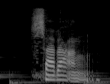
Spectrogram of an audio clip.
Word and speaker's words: 사랑: number 148 sang sang this is a two syllable word the first syllable is sa the second syllable is rang pronounce it with me sang Sarang the word Sarang is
